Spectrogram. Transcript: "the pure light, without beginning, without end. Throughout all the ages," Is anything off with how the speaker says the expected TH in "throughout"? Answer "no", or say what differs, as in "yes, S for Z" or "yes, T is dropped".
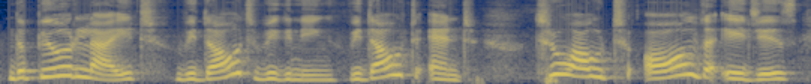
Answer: yes, T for TH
